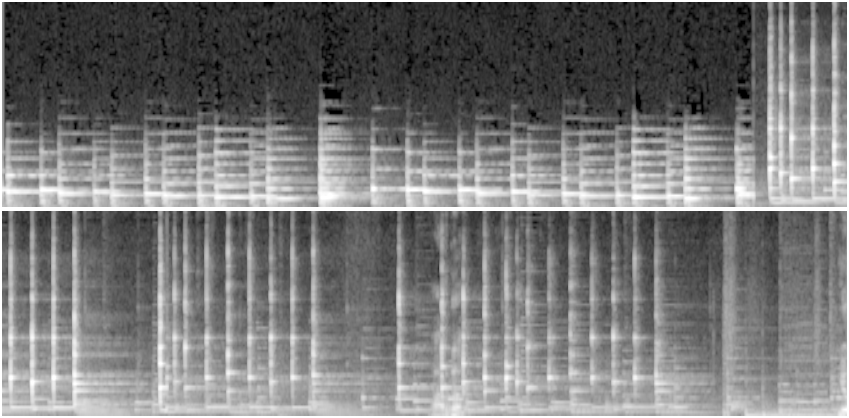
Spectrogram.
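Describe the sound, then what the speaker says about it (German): A mobile phone ringtone plays while a call to a friend goes through, a bright electronic melody of repeated note patterns that changes tune halfway and carries on loud and clear with nothing else around it. "dann nimm dein Handy raus und lass uns die jetzt sofort anrufen"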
